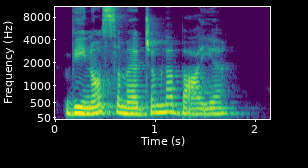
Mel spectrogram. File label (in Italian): Rumeno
